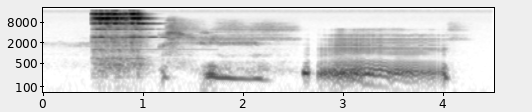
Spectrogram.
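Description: telephone bell ringing

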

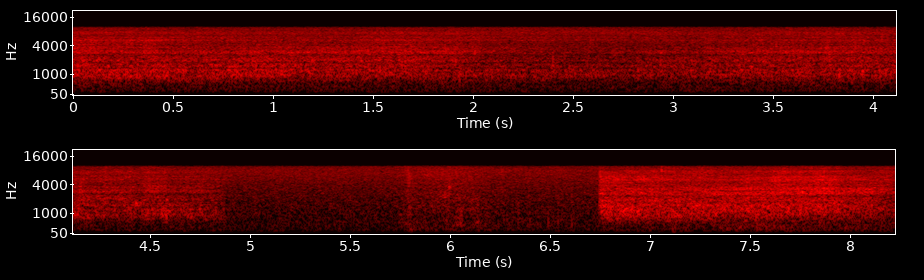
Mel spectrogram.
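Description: sea waves

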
